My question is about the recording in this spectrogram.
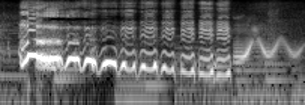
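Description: A cartoon boing sound effect: a wobbling tone that falls in pitch over about a second and a half.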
